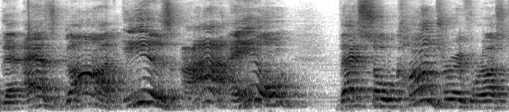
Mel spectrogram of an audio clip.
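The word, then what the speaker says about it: עם: I want you to, P-E-O-P-L-E in Hebrew is the word, it's spelled like that. We would call it am.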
